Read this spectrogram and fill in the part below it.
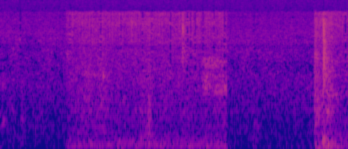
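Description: Clothing rustles as a person shifts and gets up from a floor.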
